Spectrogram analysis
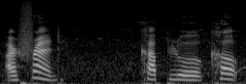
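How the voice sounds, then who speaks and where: A stately woman elder from a fantasy game, grave and ceremonious, speaking slowly in old-fashioned phrasing, as a woman reads her out. Her voice is fairly high and calm. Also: slight background noise.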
